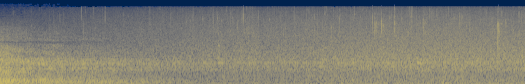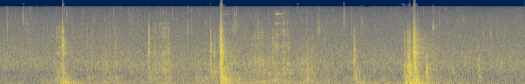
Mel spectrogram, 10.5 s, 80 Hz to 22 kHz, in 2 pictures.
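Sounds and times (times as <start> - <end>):
heavy rain: 0.0 - 5.8, 9.3 - 10.5
sharp clunks and bumps as people go from a car to inside: 5.7 - 10.1.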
